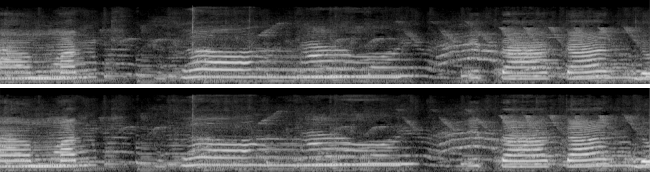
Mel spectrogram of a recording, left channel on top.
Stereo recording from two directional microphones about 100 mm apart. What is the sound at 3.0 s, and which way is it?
Child singing, 45° left (ahead or behind).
